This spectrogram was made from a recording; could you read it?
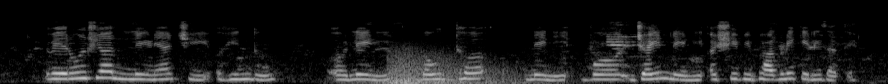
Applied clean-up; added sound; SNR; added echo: none; Thunder; 13 dB; none.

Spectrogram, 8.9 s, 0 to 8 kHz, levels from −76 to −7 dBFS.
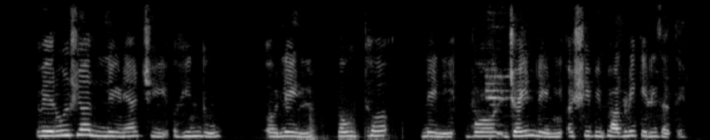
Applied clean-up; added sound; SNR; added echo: neural mask model RNNoise.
